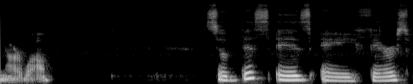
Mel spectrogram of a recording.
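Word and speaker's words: Nahvalur: He was the one that gave me the clarification on the pronunciation of Noveler really being narwhal.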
